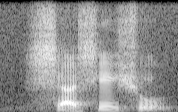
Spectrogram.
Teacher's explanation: زبان کا بیچ والا حصہ، یعنی زبان کا جو سینٹر ہے جس کو شجر لسان کہتے ہیں، جب منہ کے تالو سے لگے تو شین ادا ہوتا ہے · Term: شجریہ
